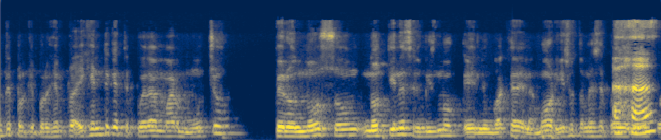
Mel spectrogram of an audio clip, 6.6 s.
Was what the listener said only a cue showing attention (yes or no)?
no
